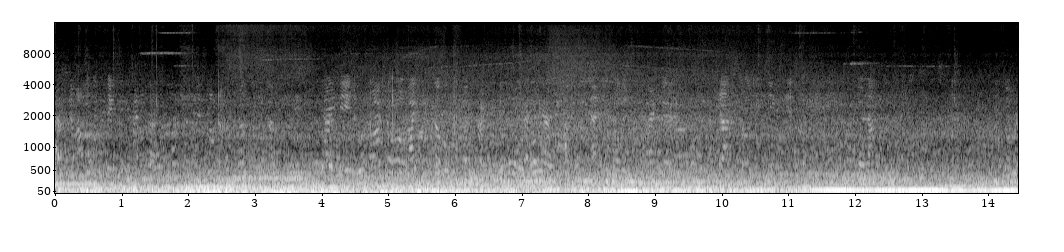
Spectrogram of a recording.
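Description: Busy city-street ambience: passers-by talking over a steady hum of traffic. A deeper, louder rumble builds near the end.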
